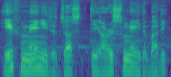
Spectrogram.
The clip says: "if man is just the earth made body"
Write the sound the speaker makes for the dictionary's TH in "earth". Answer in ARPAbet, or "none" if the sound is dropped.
S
